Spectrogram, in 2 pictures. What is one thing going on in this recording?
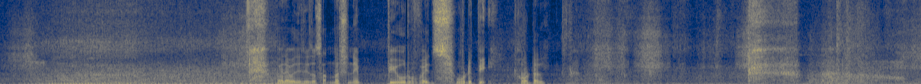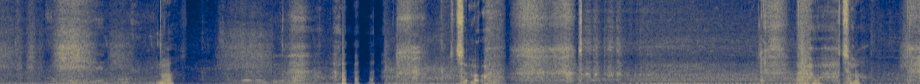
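A motorcycle engine idles with a low, steady rumble.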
